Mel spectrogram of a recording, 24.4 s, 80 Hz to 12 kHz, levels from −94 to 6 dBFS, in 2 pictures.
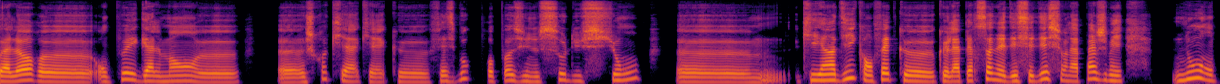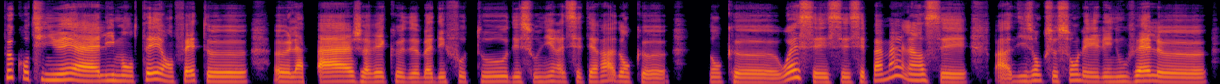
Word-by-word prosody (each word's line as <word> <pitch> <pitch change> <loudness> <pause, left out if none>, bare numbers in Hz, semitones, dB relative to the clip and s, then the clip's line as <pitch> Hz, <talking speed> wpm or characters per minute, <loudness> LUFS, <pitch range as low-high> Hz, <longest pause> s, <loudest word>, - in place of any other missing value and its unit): alors, 170 +3 +3
heu, 145 -2 -1
on 155 - -6
peut 220 +10 -5
également, 170 -3 -1
heu 140 -1 -4 0.4
heu, 135 +1 -3
je - - +2
crois 230 - -10
qu'il 175 - -3
y - - +1
a 155 - -3
qu'il 150 - -6
y - - -3
a 140 - -5
que 145 -2 -7
Facebook 170 +10 -6
propose 165 +1 -4
une 155 -2 -6
solution, 195 - +1 0.4
hem, 140 -2 -4 0.2
qui 195 +3 +1
indique, 195 +7 +3
en 180 -3 +1
fait, 210 +1 +2
que 165 -5 -1
que 165 - -3
la 160 0 +4
personne 195 +5 +2
est 180 - +5
décédée 170 +6 +3
sur 190 -5 +4
la 165 -1 +2
page. 210 +3 +2
Mais 175 -2 0 0.5
nous, 190 +7 -3
on 200 -8 -1
peut 275 +11 -1
continuer 205 -4 +2
à 175 -3 +7
alimenter, 175 +4 +1
en 160 -5 -3
fait, 170 +1 0
heu 150 -1 0 0.3
heu, 155 - +1
la 150 0 0
page, 160 +1 +5
avec, 150 +2 -2
heu 150 - -2
de 140 0 -2
bah, 140 0 0
des 145 +1 -4
photos, 155 +1 -7
des 150 0 -4
souvenirs, 150 +2 0
et 150 - -4
cetera. 150 +3 0
Donc, 150 -2 -6
heu, 130 -2 -4 0.4
donc, 145 0 -8
heu, 135 -3 -3
ouais, 245 - +1
c'est 140 - +3
c'est 145 +2 +2
c'est 155 - +1
pas 185 +3 +2
mal, 285 +2 -3
hein? 190 0 +2
C'est, 140 -4 +2 0.3
bah, - - 0
disons 165 +4 -4
que - - -2
ce 165 - -2
sont 190 +4 +3
les 155 -4 0
les 150 0 -2
nouvelles, 165 +3 +2
heu 140 -2 -1
160 Hz, 190 wpm, -22 LUFS, 145-185 Hz, 0.5 s, à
